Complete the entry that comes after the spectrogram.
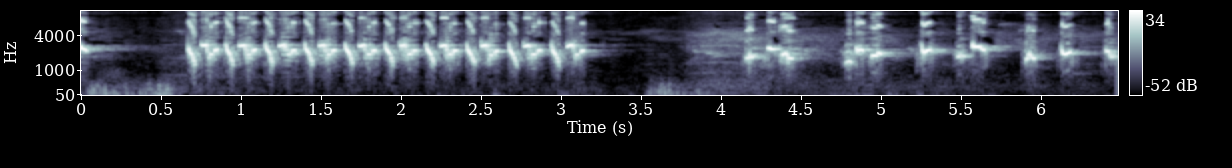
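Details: Yellow-vented bulbul giving a long 'ropel' lure song to provoke other bulbuls into singing. A rapid rolling run of chattering notes is followed by scattered, spaced bubbly phrases.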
